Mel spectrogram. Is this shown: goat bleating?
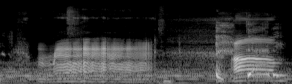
yes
